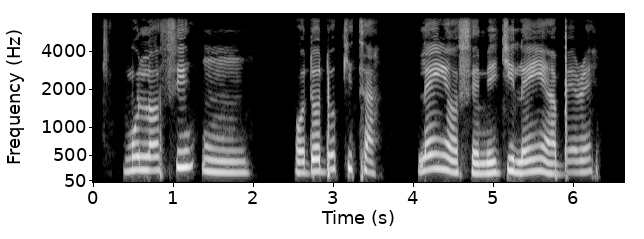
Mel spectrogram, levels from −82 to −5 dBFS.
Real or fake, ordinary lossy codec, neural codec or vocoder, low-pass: real; none; none; 7.2 kHz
